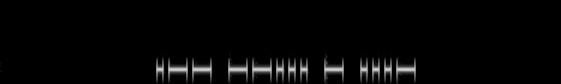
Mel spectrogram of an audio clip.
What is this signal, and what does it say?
Morse code, heard as a keyed tone, about 21 wpm, 700 Hz. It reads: W7TV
